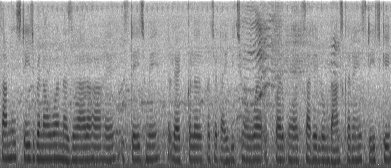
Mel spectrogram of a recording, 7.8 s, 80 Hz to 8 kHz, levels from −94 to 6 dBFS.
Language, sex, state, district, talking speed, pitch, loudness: Hindi, female, Chhattisgarh, Raipur, 205 wpm, 175 Hz, -17 LUFS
